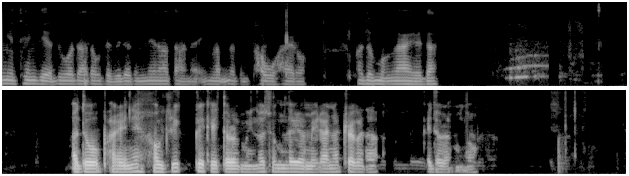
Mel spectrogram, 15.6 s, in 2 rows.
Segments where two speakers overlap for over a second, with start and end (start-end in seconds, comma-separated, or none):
10.3-12.4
